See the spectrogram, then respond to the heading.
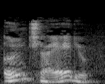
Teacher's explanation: Esse an de anti é tônico, ele é subtônico. Ele é mais tônico que as outras e menos tônico que a sílaba tônica mesmo, que é o é, né?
